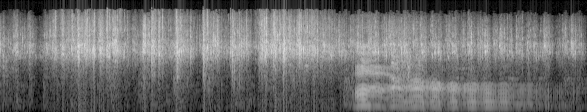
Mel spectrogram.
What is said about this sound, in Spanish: Como que estás escuchando ahorita, que es de pezuña de llama de mm, Bolivia. De Bolivia, claro.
